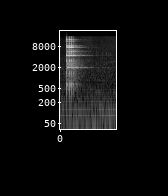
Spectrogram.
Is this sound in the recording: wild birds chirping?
no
